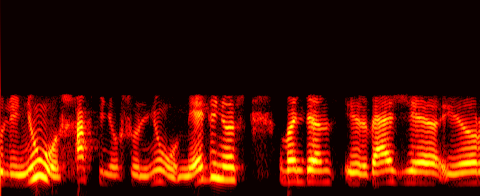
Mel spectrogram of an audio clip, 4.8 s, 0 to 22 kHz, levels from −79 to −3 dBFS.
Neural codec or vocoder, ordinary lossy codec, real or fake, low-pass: none; MP3, 32 kbps; real; 3.6 kHz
